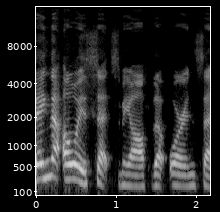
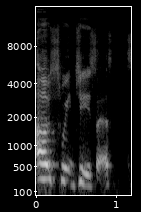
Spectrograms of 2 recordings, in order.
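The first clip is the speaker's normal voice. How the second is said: ordinary delivery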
